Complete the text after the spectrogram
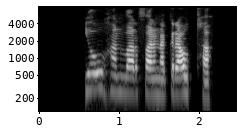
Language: Icelandic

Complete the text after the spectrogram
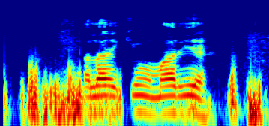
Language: Goaria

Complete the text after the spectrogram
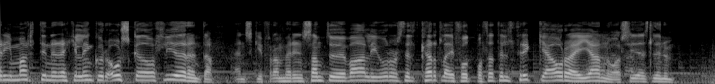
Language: Icelandic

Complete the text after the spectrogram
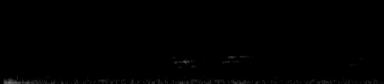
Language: Chinese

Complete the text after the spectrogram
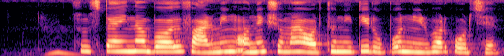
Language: Bangla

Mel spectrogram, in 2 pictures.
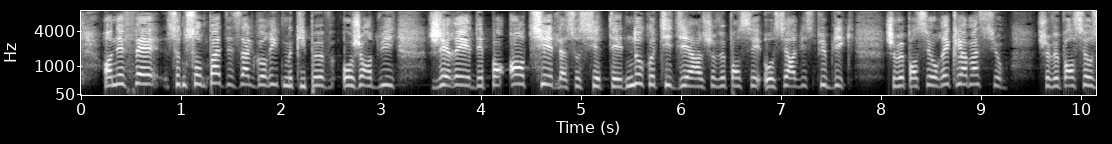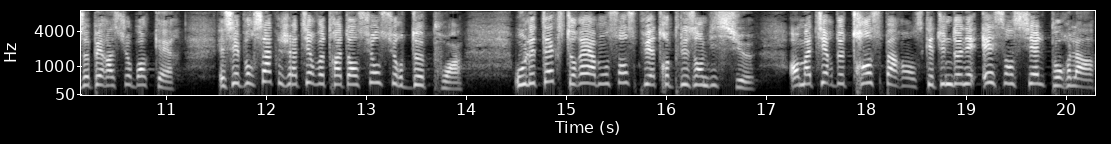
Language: French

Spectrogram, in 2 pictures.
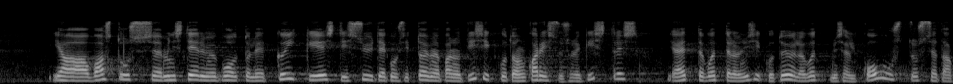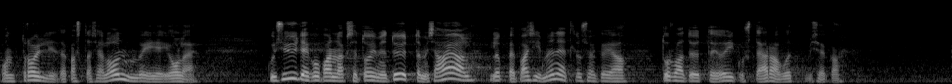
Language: Estonian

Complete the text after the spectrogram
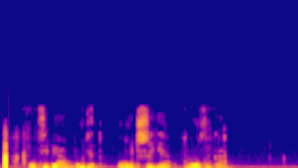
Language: Russian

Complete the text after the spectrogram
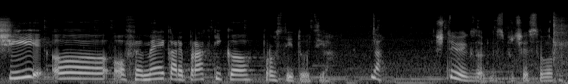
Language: Romanian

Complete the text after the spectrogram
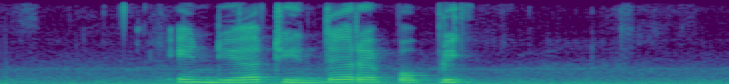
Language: Javanese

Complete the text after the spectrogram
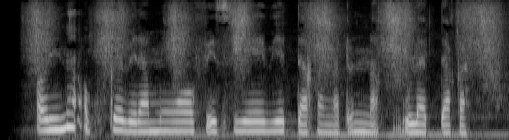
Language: Ganda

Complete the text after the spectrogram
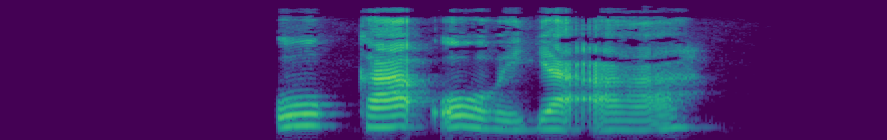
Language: Tepeuxila Cuicatec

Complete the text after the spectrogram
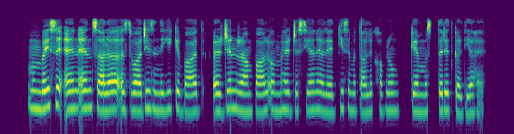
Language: Urdu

